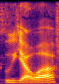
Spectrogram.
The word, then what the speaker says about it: Ulloa: My username is @Gaby, G-A-B-Y. My last name is Ulloa, for no one who knows how to say it, U-L-L-O-A _.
